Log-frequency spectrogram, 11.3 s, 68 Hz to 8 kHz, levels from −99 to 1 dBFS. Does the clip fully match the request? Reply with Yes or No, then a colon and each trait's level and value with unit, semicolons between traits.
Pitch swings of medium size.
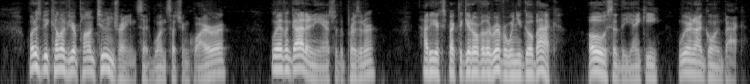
No: wide, 6.8 semitones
